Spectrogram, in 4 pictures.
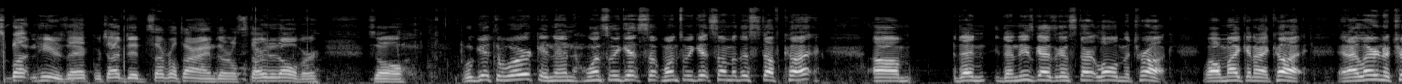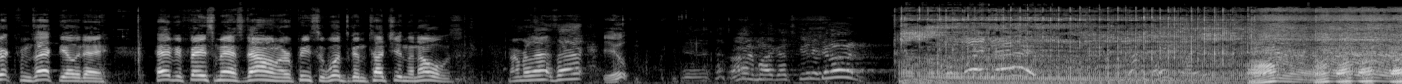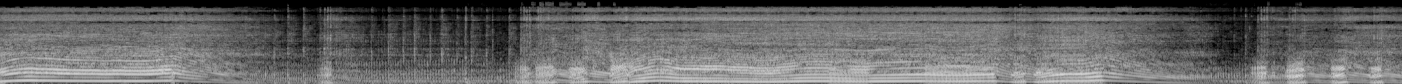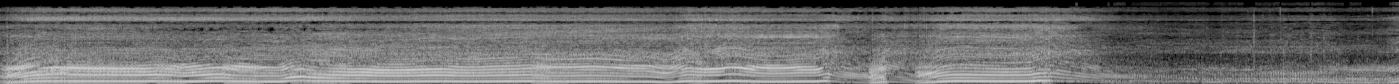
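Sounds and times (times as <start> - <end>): chainsaw cutting wood: 22.9 - 56.0.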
